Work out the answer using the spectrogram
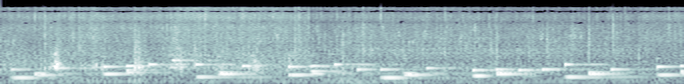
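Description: Food sizzling in a frying pan, with scattered crackles, under background music playing a light melody of short notes.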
